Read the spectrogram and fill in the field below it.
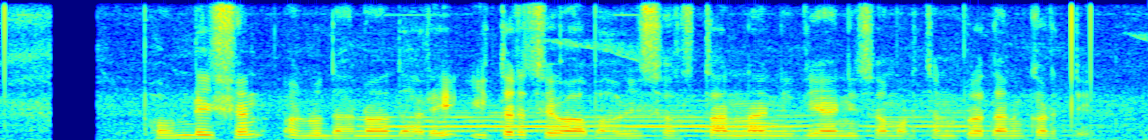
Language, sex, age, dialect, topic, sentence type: Marathi, male, 31-35, Varhadi, banking, statement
